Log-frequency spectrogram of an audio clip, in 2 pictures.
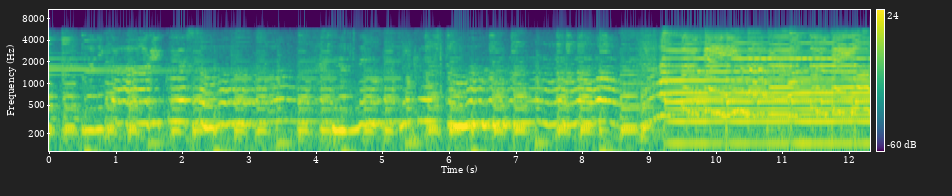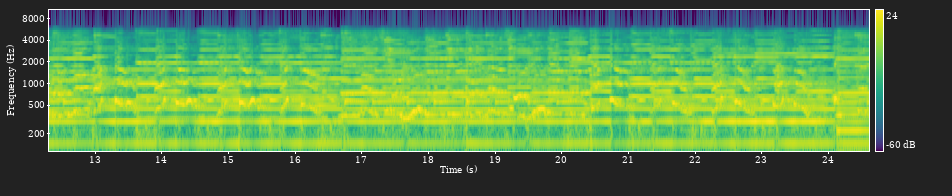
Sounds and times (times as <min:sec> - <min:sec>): Singing: 0:00.5 - 0:24.6
Accordion: 0:08.5 - 0:24.6
Wedding music: 0:09.2 - 0:24.6.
